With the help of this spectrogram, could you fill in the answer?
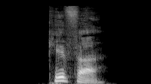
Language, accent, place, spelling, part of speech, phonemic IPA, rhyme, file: German, Germany, Berlin, Kiffer, noun, /ˈkɪ.fɐ/, -ɪfɐ, De-Kiffer.ogg
- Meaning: one who smokes marijuana, especially regularly; a pothead, stoner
